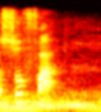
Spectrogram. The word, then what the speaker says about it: sofá: que prolonga a mais por exemplo na palavra só falta serve a setinha e o sofá aquela sílaba que sustenta mais então sendo a última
